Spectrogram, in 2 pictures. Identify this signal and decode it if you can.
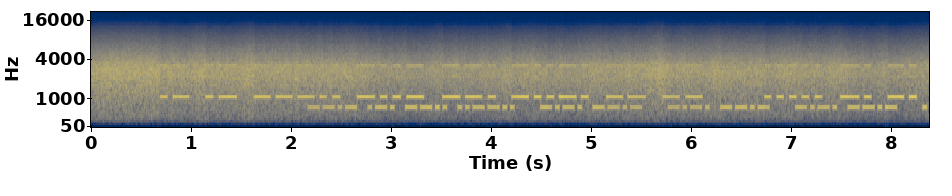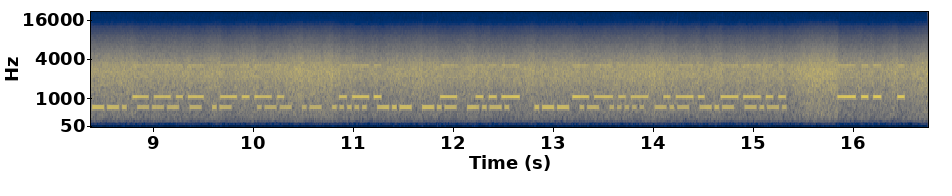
Morse code, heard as two keyed tones, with radio static. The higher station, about 19 wpm, 1070 Hz: AA8XG/MM 5NN QC R TU QRZ DE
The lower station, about 32 wpm, 700 Hz: QRZ? CQ CQ CQ POTA WA5KKC WA5KKC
